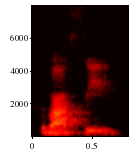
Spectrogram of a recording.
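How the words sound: The word ends in an 'ee' vowel. This is how New Jerseyans say it. "We say kibasi"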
